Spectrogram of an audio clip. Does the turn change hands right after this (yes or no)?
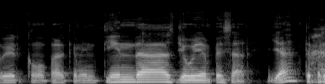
yes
